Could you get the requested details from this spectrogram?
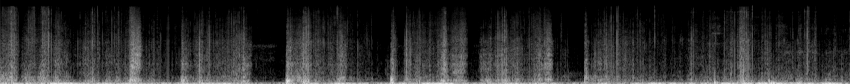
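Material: Polyurethane foam.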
